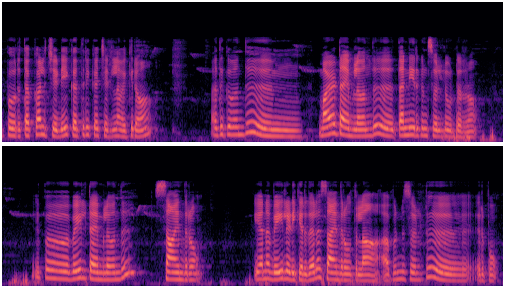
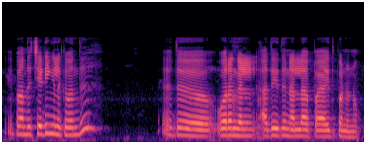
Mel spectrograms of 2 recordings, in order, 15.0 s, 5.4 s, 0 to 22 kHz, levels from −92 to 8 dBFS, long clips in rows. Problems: none marked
